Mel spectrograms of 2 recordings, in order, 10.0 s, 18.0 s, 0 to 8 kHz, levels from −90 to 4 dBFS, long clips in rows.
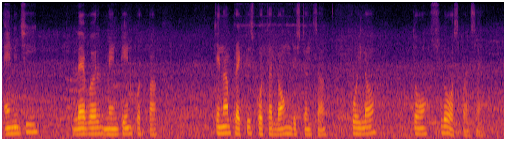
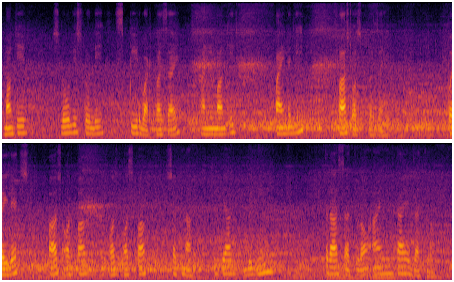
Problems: constant background noise, continuous background conversations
